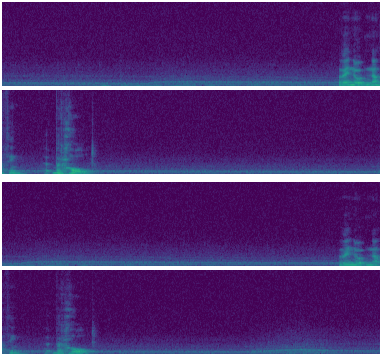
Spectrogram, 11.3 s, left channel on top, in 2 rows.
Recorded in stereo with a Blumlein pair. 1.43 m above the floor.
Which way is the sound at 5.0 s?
55° left.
